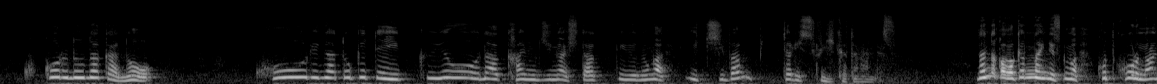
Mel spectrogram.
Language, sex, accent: Japanese, male, native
